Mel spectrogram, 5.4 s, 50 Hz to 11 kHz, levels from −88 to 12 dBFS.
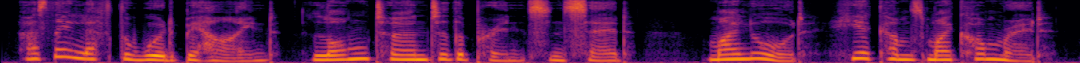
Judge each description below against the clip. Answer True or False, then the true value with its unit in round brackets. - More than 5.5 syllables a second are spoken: True (5.7 syllables/s)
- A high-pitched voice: True (230 Hz)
